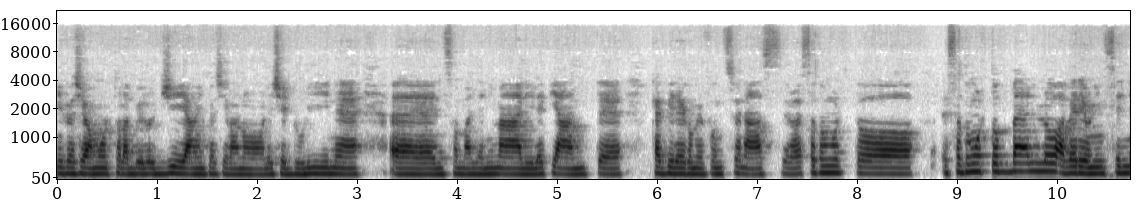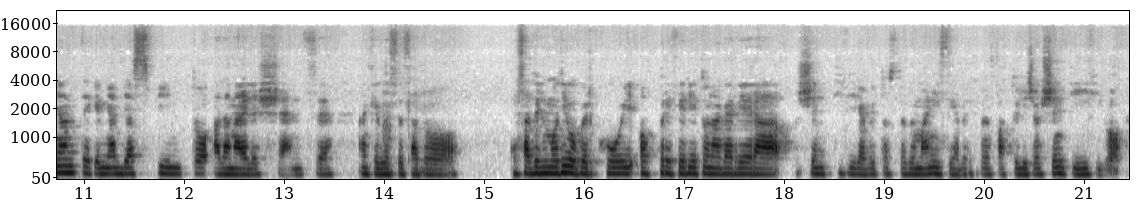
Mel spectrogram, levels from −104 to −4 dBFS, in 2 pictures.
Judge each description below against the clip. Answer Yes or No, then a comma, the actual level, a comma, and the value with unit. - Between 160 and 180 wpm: Yes, fast, 170 wpm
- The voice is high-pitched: No, low, 135 Hz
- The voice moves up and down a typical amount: No, narrow, 1.9 semitones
